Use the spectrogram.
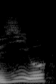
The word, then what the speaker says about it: Zeeho: dire, mais en fait de ZEO, c'est-à-dire la marque électrique de CF Moto qui s'écrit ZEEHO, qui sort aujourd'hui deux scooters.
